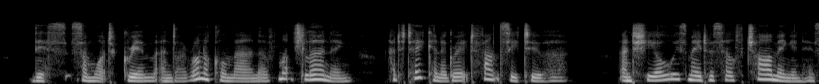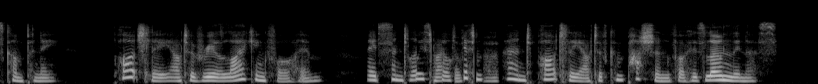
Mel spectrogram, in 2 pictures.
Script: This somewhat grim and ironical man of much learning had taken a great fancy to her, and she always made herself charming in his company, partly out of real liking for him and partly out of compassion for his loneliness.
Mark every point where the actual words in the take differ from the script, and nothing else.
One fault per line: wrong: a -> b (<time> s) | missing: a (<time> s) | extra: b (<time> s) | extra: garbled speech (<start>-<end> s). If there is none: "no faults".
extra: garbled speech (11.9-13.2 s)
